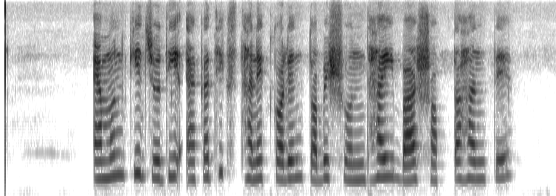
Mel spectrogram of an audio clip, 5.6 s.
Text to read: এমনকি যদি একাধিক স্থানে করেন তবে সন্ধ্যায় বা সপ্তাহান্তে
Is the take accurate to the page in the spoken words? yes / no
yes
